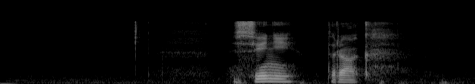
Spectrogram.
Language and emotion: Russian, neutral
